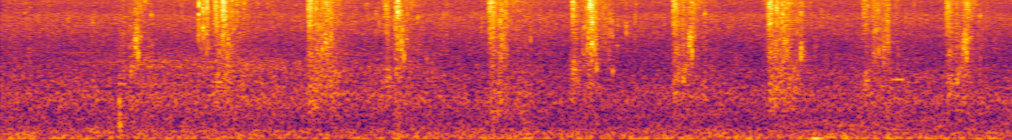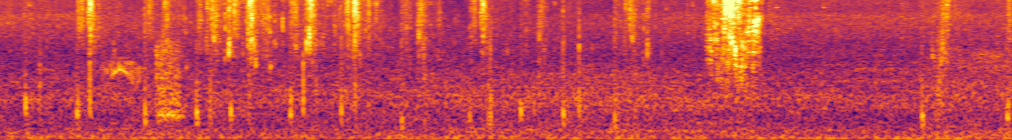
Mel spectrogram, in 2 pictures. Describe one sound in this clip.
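Footsteps tap on stone steps.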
